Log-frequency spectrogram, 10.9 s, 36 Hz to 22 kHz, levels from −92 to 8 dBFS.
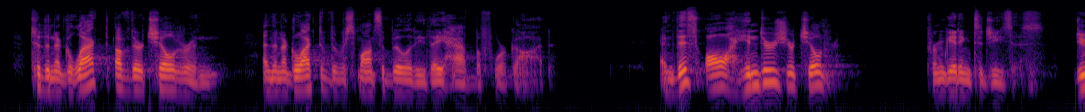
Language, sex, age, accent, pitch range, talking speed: English, male, 40-59, American, 115-150 Hz, 150 wpm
